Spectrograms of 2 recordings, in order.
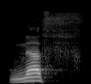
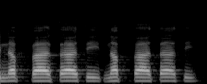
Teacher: The fa, the letters of hams. Push out air.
